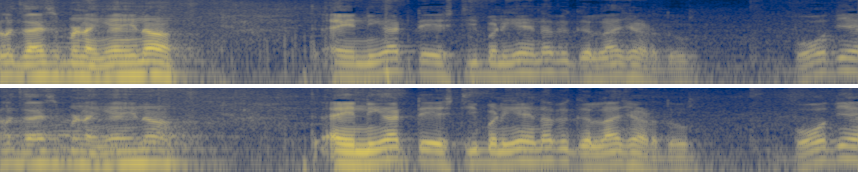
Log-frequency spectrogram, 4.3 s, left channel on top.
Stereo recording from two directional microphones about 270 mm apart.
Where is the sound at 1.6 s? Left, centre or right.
Right.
